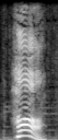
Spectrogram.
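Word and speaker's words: ha (ห้า): In Thailand, the number 5 is pronounced ha, so their version of LOL is 555.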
